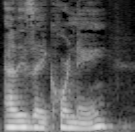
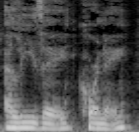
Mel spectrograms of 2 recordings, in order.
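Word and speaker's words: Alizé Cornet: One to Alize Cornet. Not pronounced Alize Cornet. – For some reason, all of the Brits have formed a consensus around the incorrect pronunciation of her name.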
